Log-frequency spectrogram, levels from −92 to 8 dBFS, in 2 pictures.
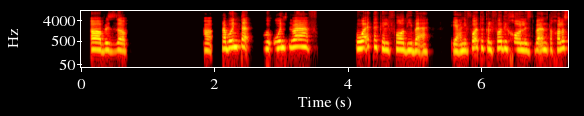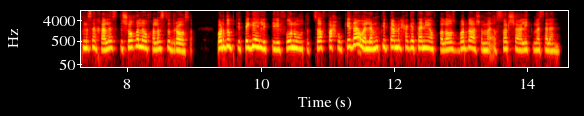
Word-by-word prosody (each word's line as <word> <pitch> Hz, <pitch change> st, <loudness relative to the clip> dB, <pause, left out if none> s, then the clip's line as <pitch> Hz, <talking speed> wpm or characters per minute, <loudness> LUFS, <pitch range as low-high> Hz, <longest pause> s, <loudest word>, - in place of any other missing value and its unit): آه، 225 Hz, -1 st, +8 dB
بالضبط. 215 Hz, -1 st, -2 dB, 1.2 s
آه، 210 Hz, -, -1 dB
طب 250 Hz, +1 st, +2 dB
وأنت 290 Hz, +2 st, +4 dB, 0.3 s
و 245 Hz, -, -5 dB, 0.2 s
وأنت 275 Hz, +1 st, +2 dB
بقى 295 Hz, 0 st, +4 dB
ف 285 Hz, -, -22 dB, 0.6 s
في 245 Hz, -, -2 dB
وقتك 270 Hz, 0 st, +2 dB
الفاضي 220 Hz, -1 st, -1 dB
بقى 200 Hz, -1 st, -1 dB, 0.3 s
يعني 195 Hz, +1 st, -1 dB
في 195 Hz, -, -2 dB
وقتك 260 Hz, -2 st, -1 dB
الفاضي 250 Hz, +3 st, 0 dB
خالص 220 Hz, -4 st, -1 dB
بقى، 220 Hz, -, +2 dB
أنت 220 Hz, -2 st, -2 dB
خلاص 255 Hz, +5 st, -2 dB
مثلًا 260 Hz, 0 st, -1 dB
خلصت 255 Hz, +3 st, 0 dB
شُغل 275 Hz, +4 st, +3 dB
وخلصت 245 Hz, 0 st, -2 dB
دراسة، 215 Hz, -2 st, 0 dB, 0.4 s
برضه 285 Hz, +4 st, +4 dB
بتتجه 270 Hz, +3 st, +1 dB
للتليفون 245 Hz, +1 st, 0 dB
وتتْصفّح 260 Hz, +3 st, -1 dB
وكده 295 Hz, +8 st, +3 dB
والّا 245 Hz, -1 st, +5 dB
ممكن 275 Hz, +2 st, -2 dB
تعمل 285 Hz, -1 st, +2 dB
حاجة 275 Hz, 0 st, -2 dB
تانية 265 Hz, -1 st, +2 dB
وخلاص، 230 Hz, 0 st, -1 dB
برضه 250 Hz, +5 st, 0 dB
عشان 230 Hz, -3 st, -2 dB
ما 215 Hz, -, -1 dB
يأثرش 245 Hz, +3 st, -6 dB
عليك 220 Hz, +1 st, -2 dB
مثلًا؟ 215 Hz, -2 st, -4 dB
245 Hz, 175 wpm, -24 LUFS, 220-270 Hz, 1.2 s, آه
